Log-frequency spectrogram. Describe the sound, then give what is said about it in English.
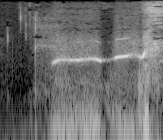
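A breathy attempt at whistling: mostly rushing blown air with a thin, wavering tone that only half sounds for about a second before breaking off. “I smoked too much to whistle.”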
